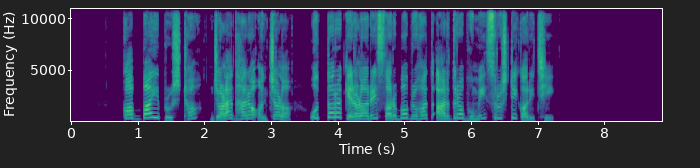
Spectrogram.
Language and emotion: Odia, neutral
